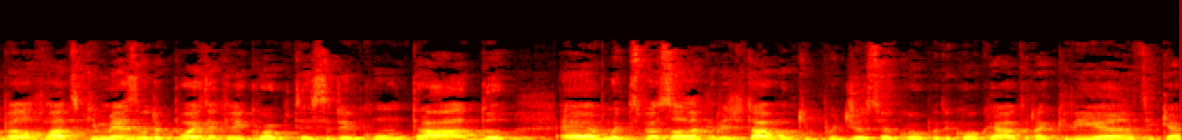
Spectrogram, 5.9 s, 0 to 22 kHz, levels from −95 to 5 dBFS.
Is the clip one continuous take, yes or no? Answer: yes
